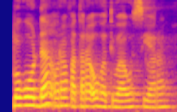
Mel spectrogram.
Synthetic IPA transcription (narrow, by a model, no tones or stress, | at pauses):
mɔɡodaɔɾafat̪aɾauɦɔt̪iwausiaɾa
